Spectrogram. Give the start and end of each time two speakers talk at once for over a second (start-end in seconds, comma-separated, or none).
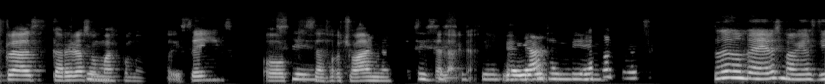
4.1-6.1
